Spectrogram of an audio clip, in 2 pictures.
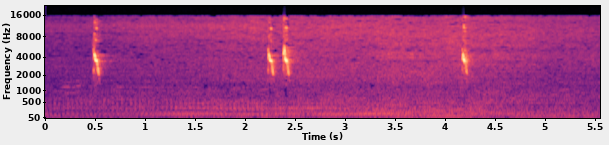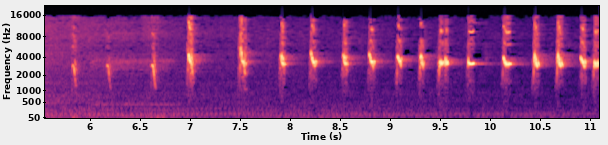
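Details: Bulbul known as cucak kurincang, kutilang sutra or kuniran, starting with scattered sharp chips that build into a fast, even run of bright notes, around three per second.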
